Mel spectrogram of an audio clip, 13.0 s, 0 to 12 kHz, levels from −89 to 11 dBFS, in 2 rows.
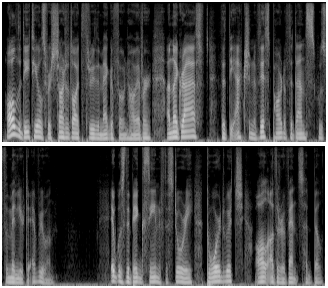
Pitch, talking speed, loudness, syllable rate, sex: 105 Hz, 190 wpm, -19 LUFS, 5.8 syllables/s, male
